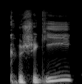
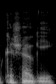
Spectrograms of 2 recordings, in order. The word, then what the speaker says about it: Khashoggi: I've also heard it pronounced Khashoggi. I'm going to call him Khashoggi because it's the easiest for me to pronounce.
